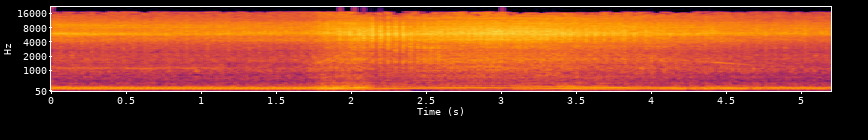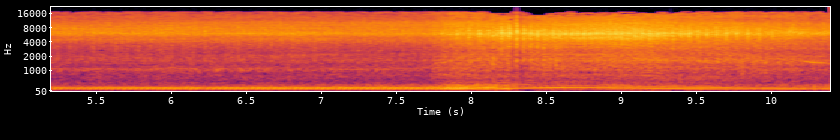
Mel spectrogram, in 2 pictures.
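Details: Nissan SR20DET turbo four-cylinder after sitting unused a while, idling with two sharp revs: a steady rapid knock, about four per second, rises with revs; owner unsure whether rod knock or valvetrain.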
